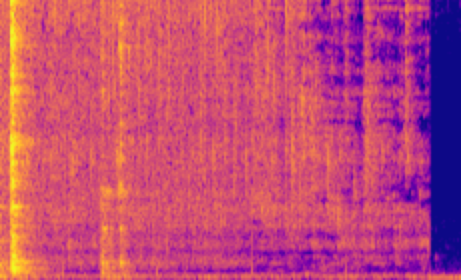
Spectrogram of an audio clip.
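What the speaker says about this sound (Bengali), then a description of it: "আলুটা আমি ঢাকা দিয়ে ভেজে নেব।" Potatoes fry in a covered pan over low heat, giving a soft, steady sizzle with light stirring scrapes near the start that fade into a quiet, even crackle.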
